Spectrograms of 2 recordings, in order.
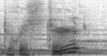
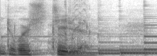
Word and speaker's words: drustuilh: Le nom de ce meuble a deux prononciations. On dit drustul ou on dit drustil. Ça, c'est vraiment au choix de chacun.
